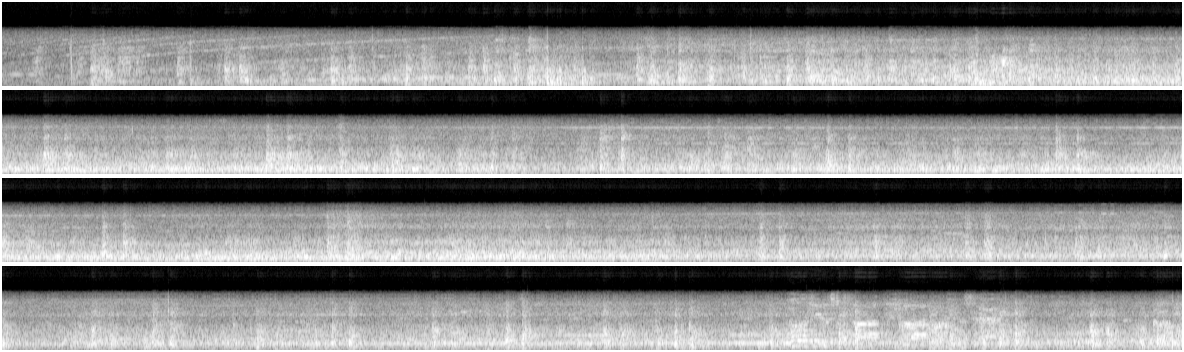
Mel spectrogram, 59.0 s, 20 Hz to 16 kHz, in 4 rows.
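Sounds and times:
rail joint clacks: 0.0 - 59.0
train wheels rumbling on rail: 0.0 - 59.0.

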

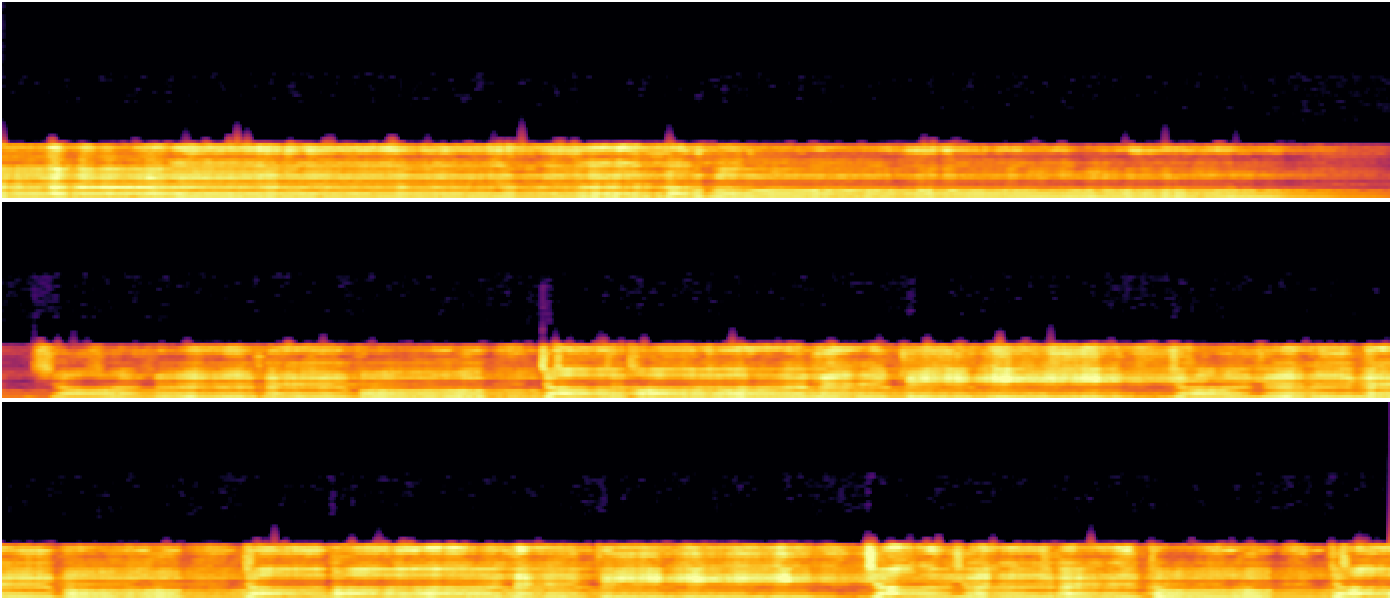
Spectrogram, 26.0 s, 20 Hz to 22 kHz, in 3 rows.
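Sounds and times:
man singing unaccompanied: 0.0 - 26.0.

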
